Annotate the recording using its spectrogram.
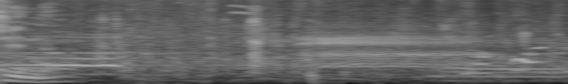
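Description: A sheep bleating once: a long, wavering call starting about a second in and lasting about a second.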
